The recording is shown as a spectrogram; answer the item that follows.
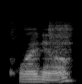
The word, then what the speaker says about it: Kleinow: Catching and batting eighth, Red Kleinow. That's how you pronounce it.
